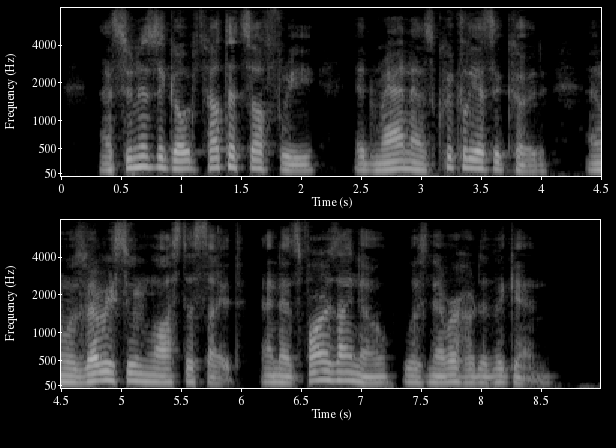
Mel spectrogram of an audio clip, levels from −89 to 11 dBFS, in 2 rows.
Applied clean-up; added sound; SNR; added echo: neural mask model Resemble Enhance denoiser.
